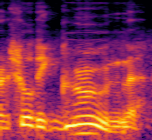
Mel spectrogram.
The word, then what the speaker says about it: Entschuldigung: Oh, it's pronounced a little different. Yeah. So it's Entschuldigen Sie or Entschuldigung.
